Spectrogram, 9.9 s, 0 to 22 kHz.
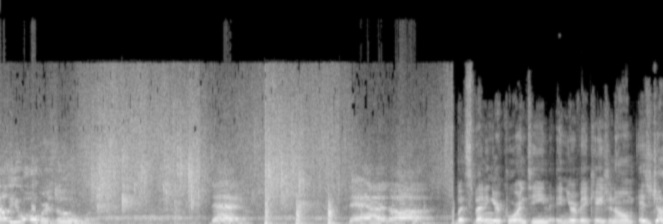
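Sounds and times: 
shower running behind bathroom door: 0.0 - 6.8
speech: 0.6 - 1.6, 3.2 - 3.9, 5.2 - 9.9
soft knocks: 4.0 - 6.8.

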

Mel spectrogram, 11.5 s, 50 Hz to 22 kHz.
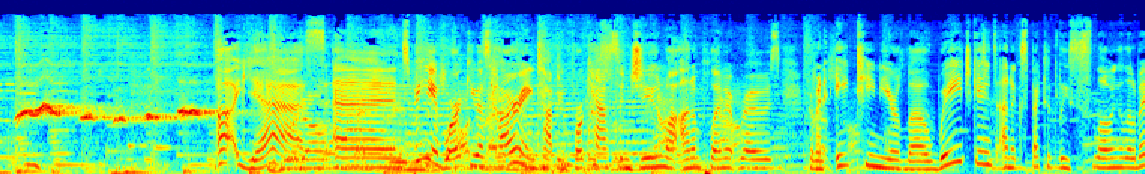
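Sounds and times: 
person whistling a bright melody: 0.0 - 3.2
speech: 0.3 - 0.8, 2.2 - 11.4.

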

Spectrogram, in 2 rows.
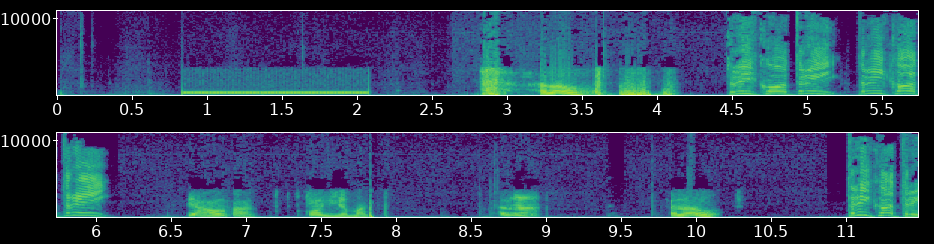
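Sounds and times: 
telephone dial tone: 0.8 - 2.1
speech: 3.2 - 3.9, 4.5 - 8.0, 8.7 - 9.0, 9.8 - 10.2, 11.0 - 11.4.

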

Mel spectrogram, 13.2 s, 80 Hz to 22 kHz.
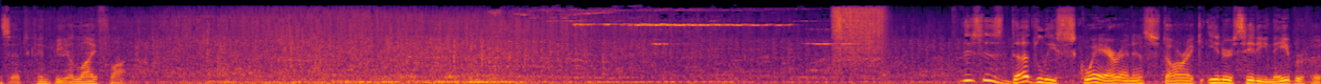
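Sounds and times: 
speech: 0.0 - 1.5, 9.6 - 13.2
idling bus engines at a large outdoor bus depot: 0.1 - 13.2
bus brake squeal at an outdoor bus depot: 4.0 - 9.0
bus air brakes hissing at an outdoor bus depot: 6.0 - 9.0.

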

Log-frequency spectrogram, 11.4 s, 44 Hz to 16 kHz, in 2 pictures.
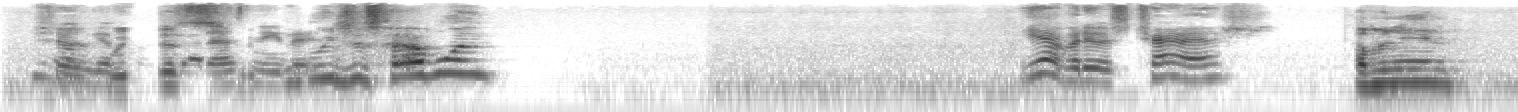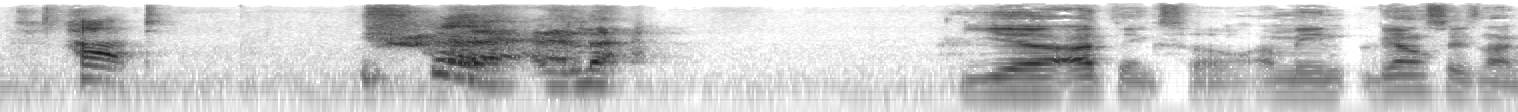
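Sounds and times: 
speech: 0.2 - 2.0, 3.8 - 6.4, 7.0 - 8.2, 9.3 - 11.3
drawn-out voiced sneeze: 7.1 - 8.1.

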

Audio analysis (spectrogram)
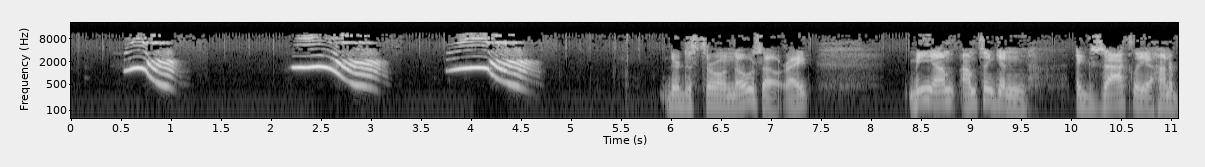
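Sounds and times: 
faint low hum: 0.0 - 11.0
elk bugling: 0.5 - 1.2, 2.2 - 3.2, 3.8 - 4.8
speech: 6.0 - 7.8, 8.4 - 11.0.

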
